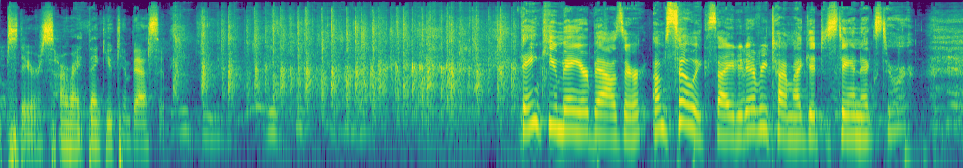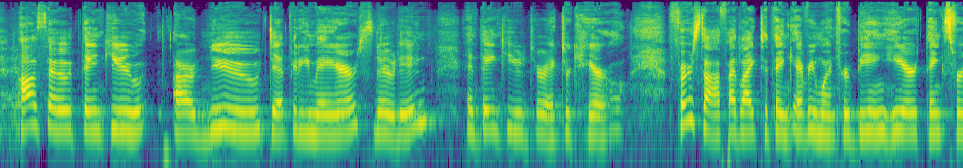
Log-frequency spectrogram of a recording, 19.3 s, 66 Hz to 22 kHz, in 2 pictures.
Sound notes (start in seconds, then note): 4.6 applause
